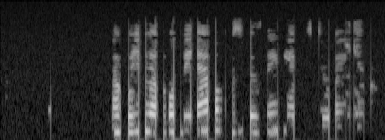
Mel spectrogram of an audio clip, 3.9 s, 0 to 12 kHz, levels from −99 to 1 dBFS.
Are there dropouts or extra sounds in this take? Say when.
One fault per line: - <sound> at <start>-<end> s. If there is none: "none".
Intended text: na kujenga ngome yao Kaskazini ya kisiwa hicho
none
